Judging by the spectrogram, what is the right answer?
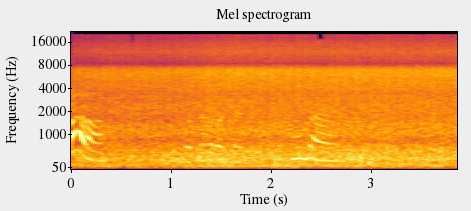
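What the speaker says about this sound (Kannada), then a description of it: "ಚಾನೆಲ್ ನೀರು ಬಿಟ್ಟಾಗ ಇಲ್ಲಿ ಈ ಥರ ಬರುತ್ತಂತೆ ಸಿಕ್ಕಾಪಟ್ಟೆ ಸೌಂಡು" Loud, steady rushing of canal water let out through a release structure, a continuous broadband roar filling the whole stretch, with brief voices or chirps faintly audible under it.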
